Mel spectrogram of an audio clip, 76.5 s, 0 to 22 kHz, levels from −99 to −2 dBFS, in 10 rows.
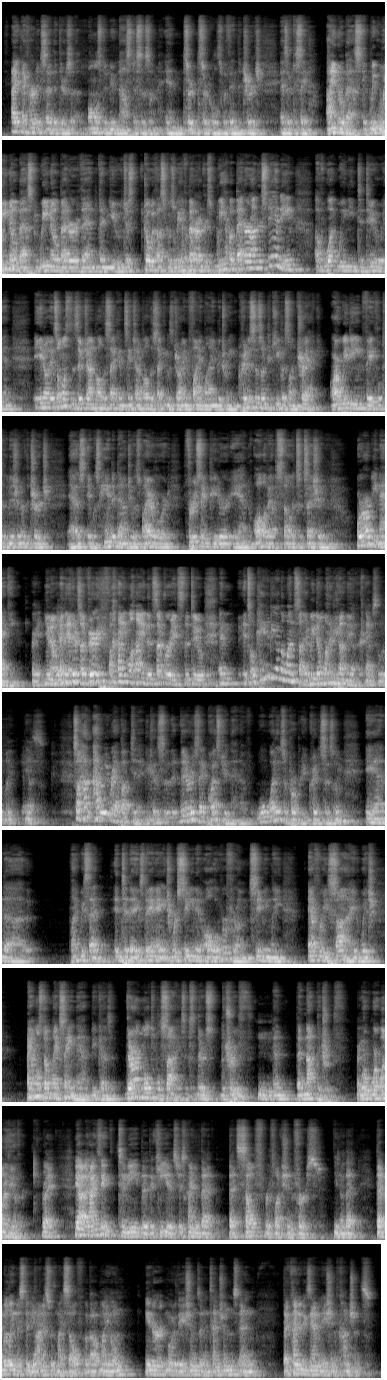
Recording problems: off-mic speech; far
room echo; slight; dies away in 0.4 s

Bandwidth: 14.5 kHz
